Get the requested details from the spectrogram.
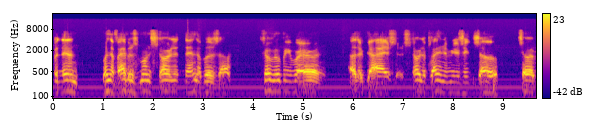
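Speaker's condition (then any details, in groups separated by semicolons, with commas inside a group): Throat cancer; cancer survivor, alive and well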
